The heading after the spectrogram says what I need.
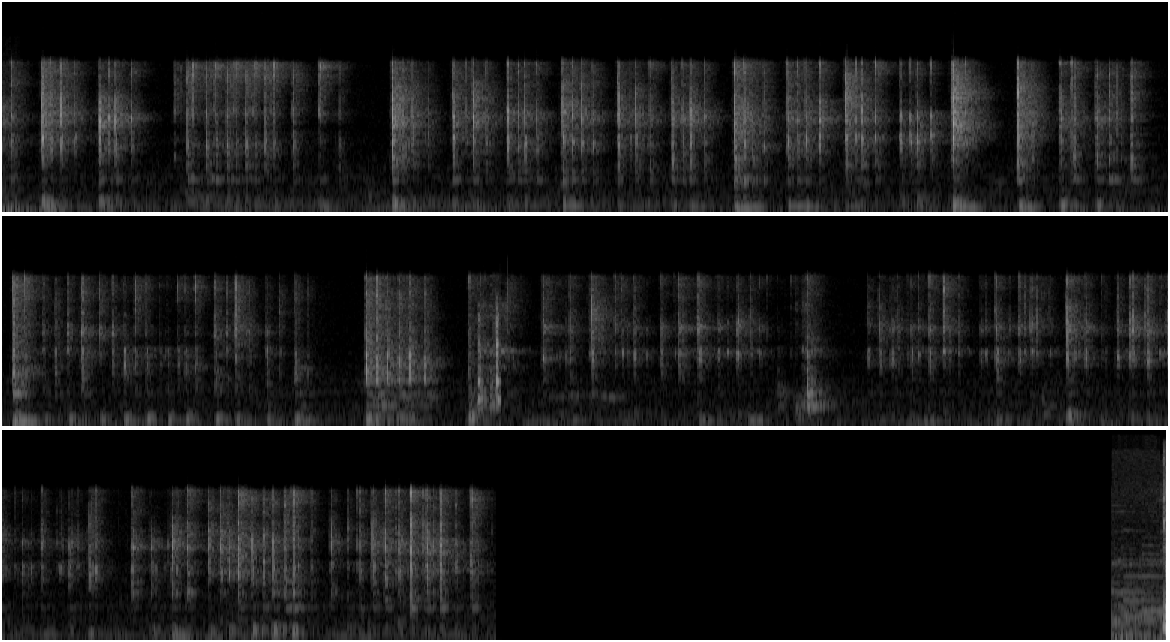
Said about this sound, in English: Here is how it sounds with the brown switches.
